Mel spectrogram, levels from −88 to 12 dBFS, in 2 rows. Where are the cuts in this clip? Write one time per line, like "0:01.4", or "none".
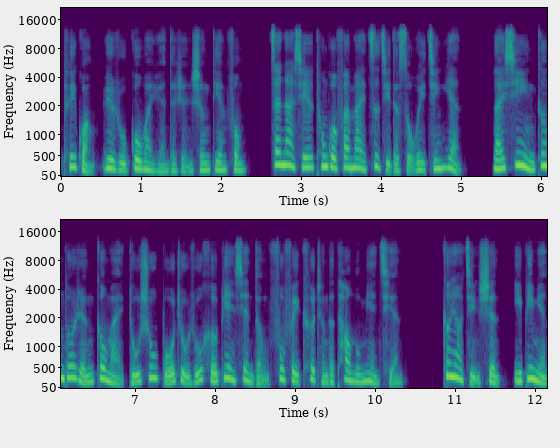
none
